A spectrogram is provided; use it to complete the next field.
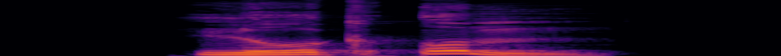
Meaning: first/third-person singular preterite of umlügen
- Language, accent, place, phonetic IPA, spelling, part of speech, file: German, Germany, Berlin, [ˌloːk ˈʔʊm], log um, verb, De-log um.ogg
